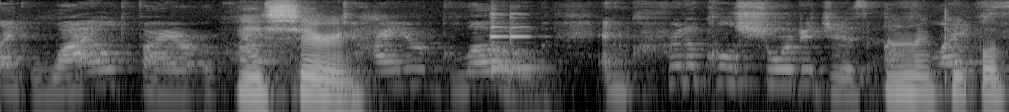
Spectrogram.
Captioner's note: phone beeping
